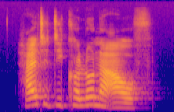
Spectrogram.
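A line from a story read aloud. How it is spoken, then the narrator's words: Calling out to guards. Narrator (German): rief den Wachen zu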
